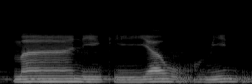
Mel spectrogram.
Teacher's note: Kadang-kadang kita baca hanya sekedar saja yaumiddin, harusnya yaumiddin. Kalau bacanya maliki yaumiddin, bisa saja huruf waw ini berhenti atau kadar huruf waw itu monyongnya kurang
